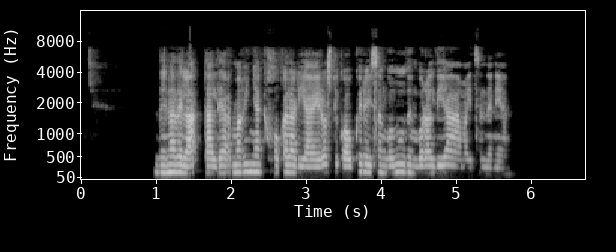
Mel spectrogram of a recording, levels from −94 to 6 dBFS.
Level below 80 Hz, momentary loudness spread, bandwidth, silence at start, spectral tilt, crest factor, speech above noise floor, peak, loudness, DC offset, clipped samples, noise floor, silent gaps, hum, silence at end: -70 dBFS; 12 LU; 7.6 kHz; 0.1 s; -4 dB/octave; 22 dB; 39 dB; 0 dBFS; -20 LUFS; under 0.1%; under 0.1%; -59 dBFS; 0.65-0.96 s; none; 1.05 s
